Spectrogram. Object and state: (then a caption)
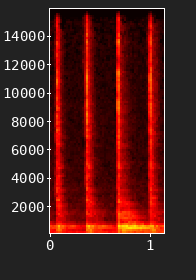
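Thin-walled, weak metal drink bottle. Four finger flicks against a metal Venom Energy Black Mamba energy drink bottle give short, bright ticks, each with a ringing tone near 625 Hz that fades over about half a second. The bottle is thin-walled, squishy and weak, unlike the older, nearly steel-hard version that was difficult to dent and would not make this sound when flicked.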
